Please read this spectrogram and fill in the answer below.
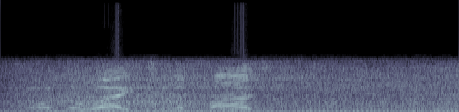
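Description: Mototaxi's small motorcycle engine running steadily, heard from inside the cab.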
